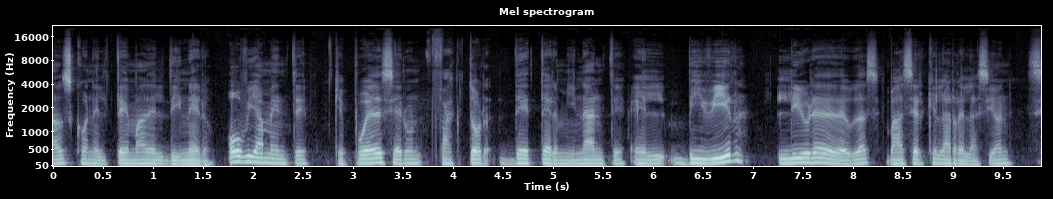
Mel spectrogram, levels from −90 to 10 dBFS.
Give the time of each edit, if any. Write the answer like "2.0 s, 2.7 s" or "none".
1.6 s, 5.7 s, 8.3 s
